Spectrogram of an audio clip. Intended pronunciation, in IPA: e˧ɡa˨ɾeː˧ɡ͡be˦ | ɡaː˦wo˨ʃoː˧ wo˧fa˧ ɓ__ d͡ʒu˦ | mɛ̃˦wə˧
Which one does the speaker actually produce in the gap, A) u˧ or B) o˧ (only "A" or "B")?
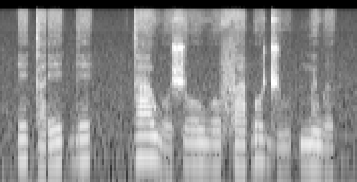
B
